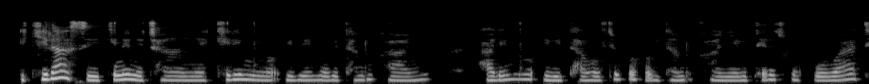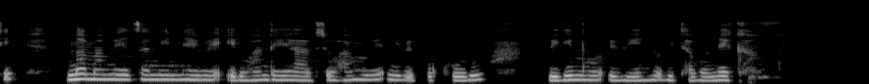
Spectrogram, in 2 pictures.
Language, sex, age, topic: Rundi, female, 25-35, education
